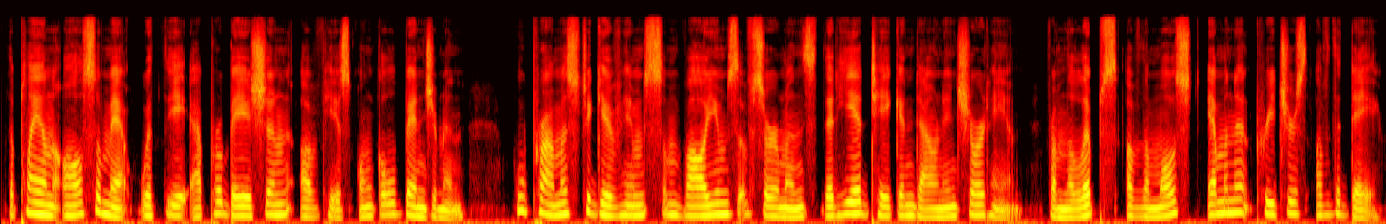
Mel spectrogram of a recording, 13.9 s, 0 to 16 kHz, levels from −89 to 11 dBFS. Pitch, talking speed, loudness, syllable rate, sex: 160 Hz, 170 wpm, -17 LUFS, 4.4 syllables/s, female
